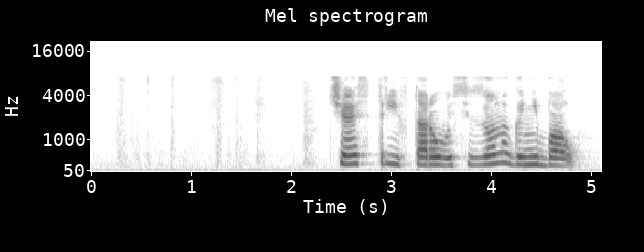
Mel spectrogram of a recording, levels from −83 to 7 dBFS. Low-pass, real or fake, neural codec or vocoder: 7.2 kHz; real; none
